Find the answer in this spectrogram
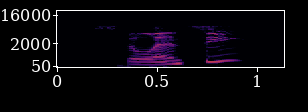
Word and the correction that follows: Scalzi: Scalance. We just said it right earlier, Scalzi. but whatever. – Scalzi. Scalzi, John Scalzi.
